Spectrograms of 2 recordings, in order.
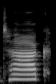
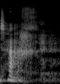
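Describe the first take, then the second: First: The word ends in a hard g. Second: The word ends in a ch sound. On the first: This is the standard German form. The speaker calls it right. "da gilt es wirklich Flugzeug oder Tag" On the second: This is a northern German dialect form. The speaker calls it wrong. "im norddeutschen Raum, da sagt man ja auch gern mal"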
